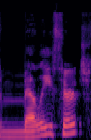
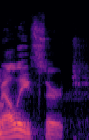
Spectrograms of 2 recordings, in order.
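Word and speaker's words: Meilisearch: Gavin in the chat is telling us it's Melissearch, like smelly. Oh, so Melissearch.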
